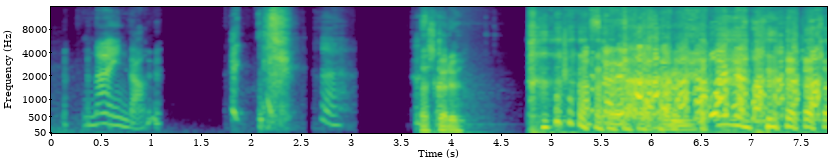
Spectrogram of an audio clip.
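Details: Short voiced build-up sounds, then a sharp explosive sneeze from a female streamer, followed by lively talk and laughter. Sneezing.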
